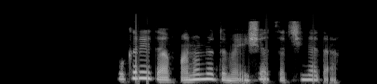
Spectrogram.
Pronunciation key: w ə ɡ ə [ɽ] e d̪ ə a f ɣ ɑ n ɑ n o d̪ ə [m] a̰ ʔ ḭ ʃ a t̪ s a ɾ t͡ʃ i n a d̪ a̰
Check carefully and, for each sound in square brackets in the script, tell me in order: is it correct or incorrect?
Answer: incorrect: ɾ, correct

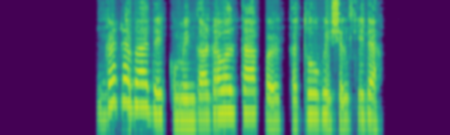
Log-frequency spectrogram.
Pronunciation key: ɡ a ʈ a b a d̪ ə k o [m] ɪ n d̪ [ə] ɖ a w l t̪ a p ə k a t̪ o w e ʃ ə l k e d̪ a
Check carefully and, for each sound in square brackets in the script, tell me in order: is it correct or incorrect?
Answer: correct, incorrect: ɑ

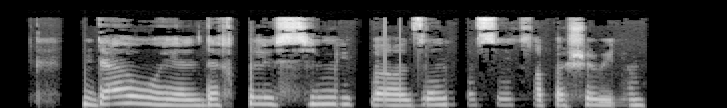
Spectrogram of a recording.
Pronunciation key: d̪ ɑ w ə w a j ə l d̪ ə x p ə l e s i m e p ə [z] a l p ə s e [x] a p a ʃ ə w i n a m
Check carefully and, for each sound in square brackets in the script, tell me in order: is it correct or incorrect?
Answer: correct, correct

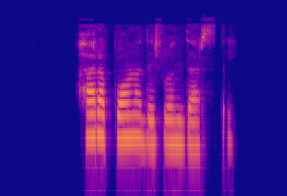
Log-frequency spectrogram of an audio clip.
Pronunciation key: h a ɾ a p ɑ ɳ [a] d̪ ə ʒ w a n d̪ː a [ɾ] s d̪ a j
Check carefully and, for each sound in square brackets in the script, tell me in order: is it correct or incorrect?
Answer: correct, correct

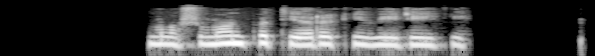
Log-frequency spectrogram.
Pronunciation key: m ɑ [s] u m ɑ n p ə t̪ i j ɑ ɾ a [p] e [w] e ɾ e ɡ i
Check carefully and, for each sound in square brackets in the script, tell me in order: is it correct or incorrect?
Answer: incorrect: ʃ, incorrect: k, correct

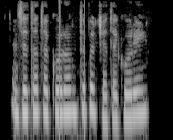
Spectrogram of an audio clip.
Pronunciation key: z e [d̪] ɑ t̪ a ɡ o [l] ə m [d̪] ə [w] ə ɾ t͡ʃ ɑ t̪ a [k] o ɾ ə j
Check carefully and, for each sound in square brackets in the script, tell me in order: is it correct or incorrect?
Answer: incorrect: t̪, incorrect: ɾ, incorrect: t̪, incorrect: b, incorrect: ɡ

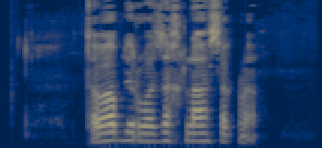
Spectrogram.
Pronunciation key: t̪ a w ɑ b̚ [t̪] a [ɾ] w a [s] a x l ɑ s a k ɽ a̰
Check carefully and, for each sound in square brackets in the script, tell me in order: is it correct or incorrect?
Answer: incorrect: d̪, correct, incorrect: z

